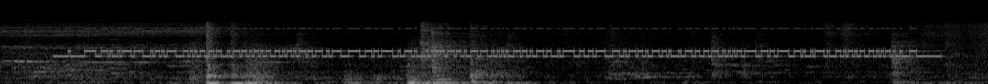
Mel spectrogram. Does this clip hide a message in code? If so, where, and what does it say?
Yes: TTY/TDD text telephone tones (45.45 baud Baudot) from 0.5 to 9.4 s, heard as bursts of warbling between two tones, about 400 Hz shift, 1600 Hz centre, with hum and the noise of a restroom. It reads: THEODORIC DID NOT TAKE ANY ACTION AGAINST THEUDIS.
